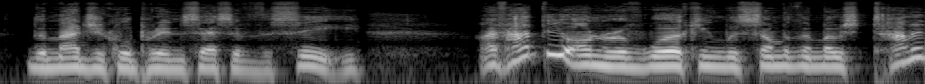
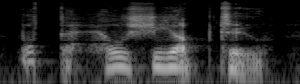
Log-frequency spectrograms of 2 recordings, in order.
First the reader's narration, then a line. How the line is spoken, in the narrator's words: muttered the captain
